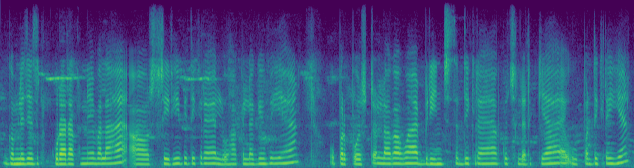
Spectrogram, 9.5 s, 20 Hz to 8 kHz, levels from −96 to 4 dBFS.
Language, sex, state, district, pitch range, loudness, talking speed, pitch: Hindi, female, Bihar, West Champaran, 235-255 Hz, -19 LUFS, 215 wpm, 245 Hz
